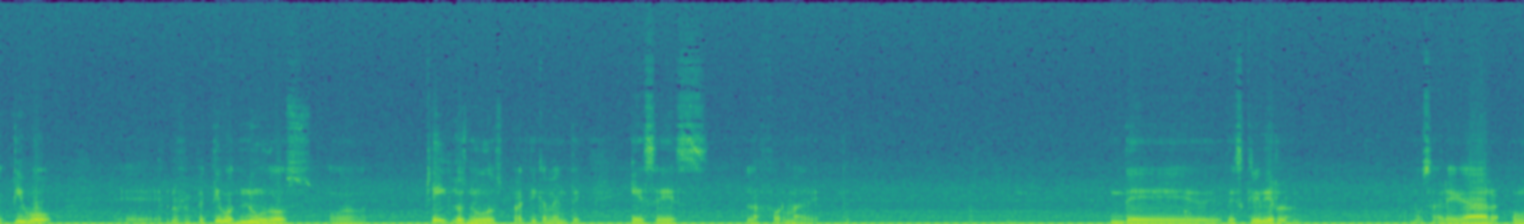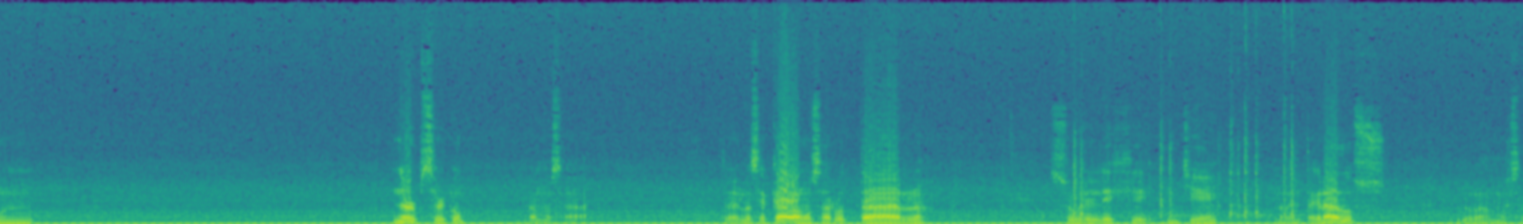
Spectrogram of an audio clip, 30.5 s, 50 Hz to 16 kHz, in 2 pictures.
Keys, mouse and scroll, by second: 18.2 click, 20.5-21.9 drag, 23.8-24.8 middle drag, 25.0 r, 25.8 y, 26.5 KP_9, 26.7 KP_0, 27.0 KP_Enter, 29.0-30.4 drag.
